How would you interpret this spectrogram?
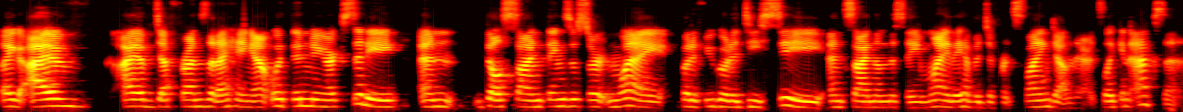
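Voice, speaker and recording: Female, American, interview guest. Very bright, forward voice, mid pitch, informal explanatory delivery. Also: flat delivery, moderate pace, rough recording. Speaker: guest, sign language interpreter and theater stage manager. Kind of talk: casual explanatory interview chat.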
